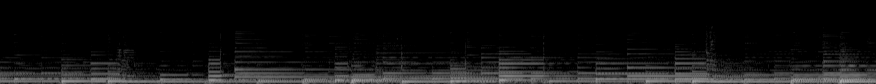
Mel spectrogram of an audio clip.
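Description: Acoustic guitar playing a soft instrumental passage, notes struck about twice a second and ringing out over low held bass notes.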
